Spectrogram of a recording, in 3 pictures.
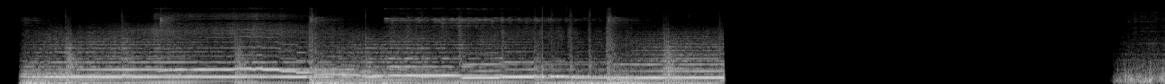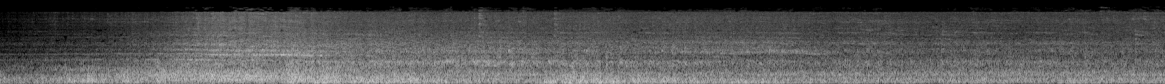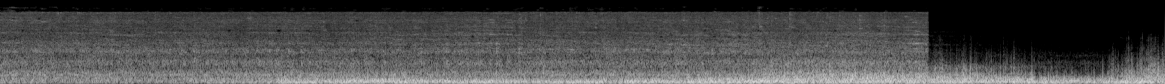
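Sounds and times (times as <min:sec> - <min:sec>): train passing at speed: 0:11.2 - 0:34.5.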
